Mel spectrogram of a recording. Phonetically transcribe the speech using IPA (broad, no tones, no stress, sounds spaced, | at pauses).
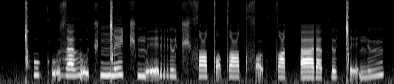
ǀʰ u kʼ ṵ z a ð ṵ t͡ʃ ŋ͡ǀ e t͡ʃ m ḛ r ʉ t͡ʃ sˤ a tˤ ṵ tˤ j ʉ tˤ sˤ ṵ θ tˤ a t͡sʼ a ɾ a θ ɾ ʉ ǀ ḛ n ʉ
